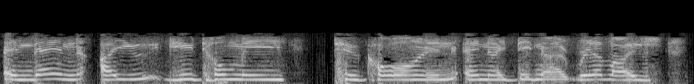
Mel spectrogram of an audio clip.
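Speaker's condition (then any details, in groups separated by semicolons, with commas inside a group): Cerebral palsy; speech impediment noted by audience member, voice sounds typical of cerebral palsy to hosts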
